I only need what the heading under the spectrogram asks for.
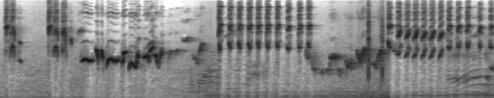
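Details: White-rumped shama in agitated full song (gacor emosi), filled with mimicked besetan, tembakan, sogon and kunti phrases: sharp rapid ticking bursts, then slurred whistles rising and falling, then fast repeated high clicking runs.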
